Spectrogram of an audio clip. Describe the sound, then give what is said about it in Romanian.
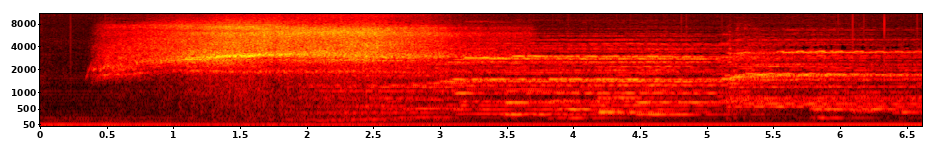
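A loud, forceful whoosh of flame blown hard from a piglet's nostrils as two streams of fire surges in with a broad hissing roar, then settles into a sustained, layered whistling whine that shifts pitch slightly and carries on for several seconds. “Suflând cu putere, din nările purcelului au pornit două suluri de foc, de la bordeiul moșneagului și până la palatul împăratului.”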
